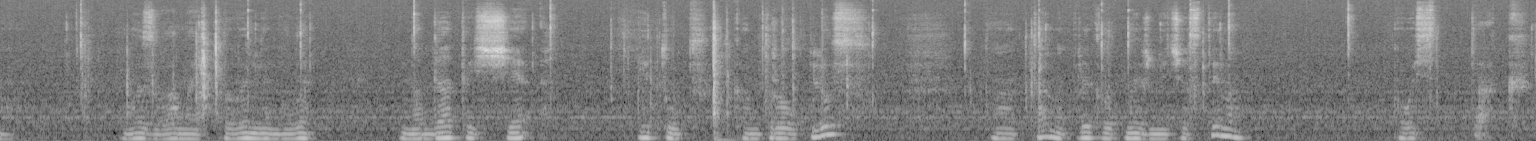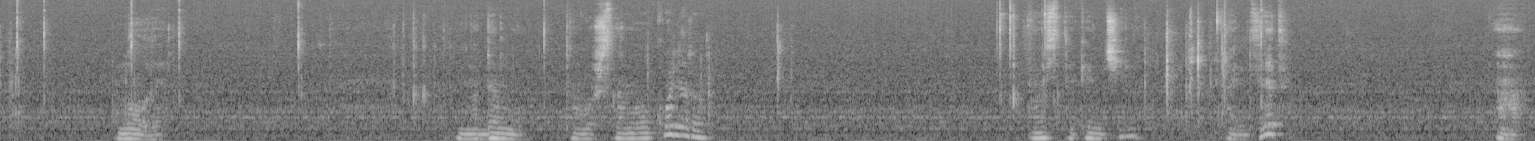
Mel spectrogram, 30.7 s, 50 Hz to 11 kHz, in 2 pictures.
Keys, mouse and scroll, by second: 1.2 alt+z, 1.7-3.3 middle drag, 3.3 click, 6.3 ctrl+KP_Add, 7.9-11.5 shift+middle drag, 11.5 shift+drag, 13.5-15.0 shift+middle drag, 16.3-17.7 middle drag, 17.7 scroll down 2, 20.0-22.3 middle drag, 22.3 g, 25.0 click, 27.1-30.2 middle drag.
